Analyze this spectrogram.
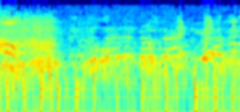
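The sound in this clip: A wild horse named Red, ridden without a saddle, clatters with rhythmic hoofbeats under excited shouting voices.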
